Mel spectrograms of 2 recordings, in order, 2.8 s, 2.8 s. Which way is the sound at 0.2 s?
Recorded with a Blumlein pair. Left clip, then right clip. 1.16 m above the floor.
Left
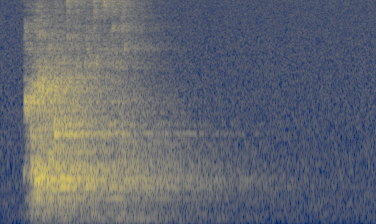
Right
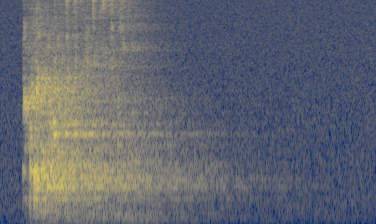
40° right.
